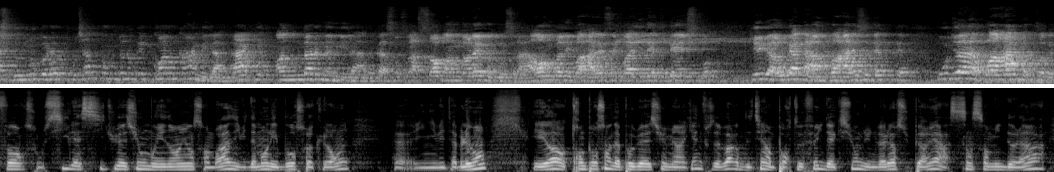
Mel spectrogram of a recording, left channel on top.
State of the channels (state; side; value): different; both; correlation -0.01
